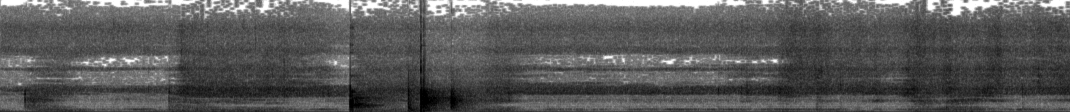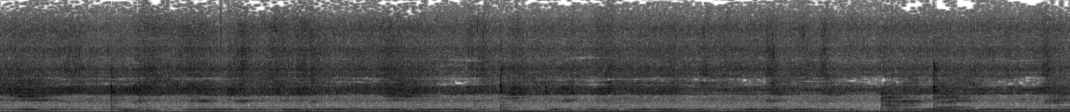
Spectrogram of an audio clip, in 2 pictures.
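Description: Diced onion sizzling in oil in an enamelled pot, stirred with a wooden spoon, with a steady frying hiss. About four seconds in there is a loud, sudden burst of clatter and sizzle as diced aubergine is tipped in. Then steady sizzling continues with the spoon scraping through the vegetables.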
